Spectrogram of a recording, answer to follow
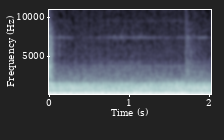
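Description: A vehicle engine idling with a steady low hum, with a couple of faint light clicks over it.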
